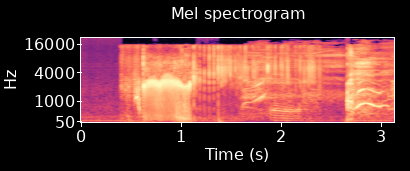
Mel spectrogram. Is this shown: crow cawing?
no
